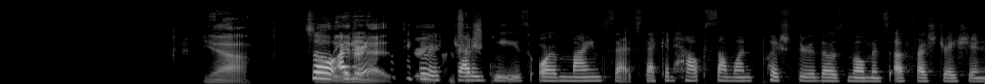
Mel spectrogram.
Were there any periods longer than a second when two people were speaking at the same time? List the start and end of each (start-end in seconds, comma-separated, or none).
3.1-5.0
